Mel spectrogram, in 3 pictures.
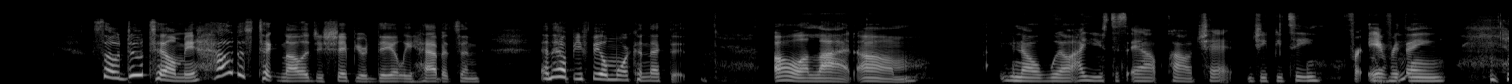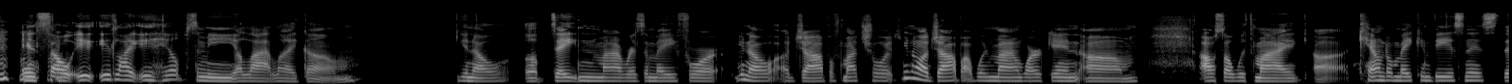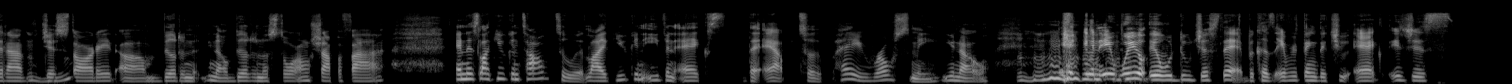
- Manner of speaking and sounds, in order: other background noise; tapping; chuckle; laughing while speaking: "Mhm"; chuckle
- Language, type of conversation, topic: English, unstructured, How does technology shape your daily habits and help you feel more connected?
- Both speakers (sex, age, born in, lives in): female, 40-44, United States, United States; female, 70-74, United States, United States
